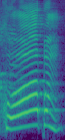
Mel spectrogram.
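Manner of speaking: కోపం stretched long and loud; drawn-out stress. Shown as a demonstration. Preacher answering the congregation, stretching కోపం loud and slow. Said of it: "first పాయింటే ఏంటంట".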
